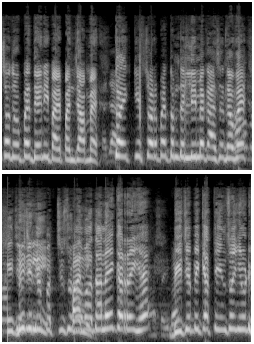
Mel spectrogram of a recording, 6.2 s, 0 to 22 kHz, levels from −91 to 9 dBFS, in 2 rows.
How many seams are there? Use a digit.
1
